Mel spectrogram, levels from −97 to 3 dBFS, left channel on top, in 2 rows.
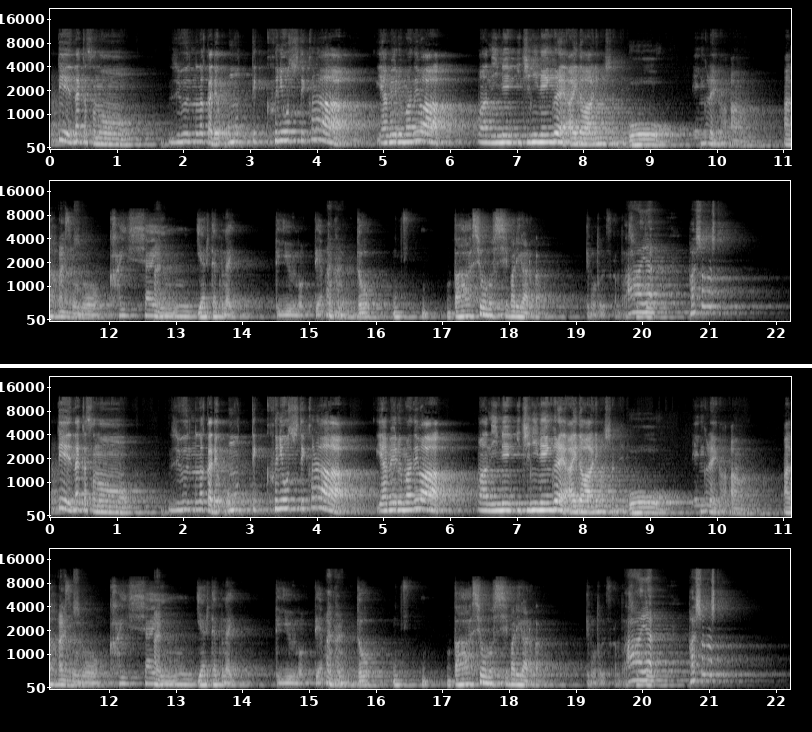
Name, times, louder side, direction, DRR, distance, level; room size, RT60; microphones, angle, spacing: voice 1, 0.1-1.2 1.8-5.9 6.4-8.6 9.6-10.5 11.0-11.5 12.7-12.8 15.2-15.5 19.7-20.2 20.7-21.1, right 1 dB, 75° right, 5 dB, 1.2 m, -23 dB
voice 2, 8.7-9.4 11.1-13.9 14.5-16.0 16.2-18.6 19.2-20.2, equal, 5° left, 7 dB, 0.4 m, -28 dB
17.5 x 12.5 x 3.7 m, 2.1 s
head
